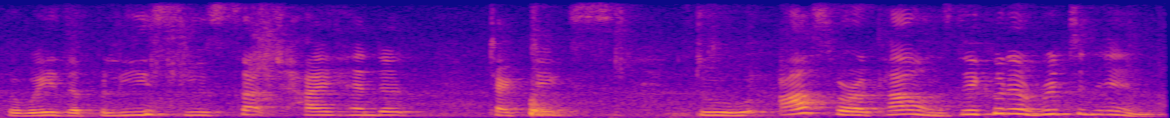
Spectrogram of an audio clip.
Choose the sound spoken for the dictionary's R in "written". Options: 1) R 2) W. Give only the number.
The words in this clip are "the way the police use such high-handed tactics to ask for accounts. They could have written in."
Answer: 1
